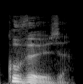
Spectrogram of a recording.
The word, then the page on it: couveuse: French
